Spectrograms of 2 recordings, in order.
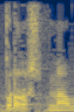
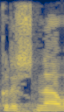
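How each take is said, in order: First: कृष्णा said as "kroshna"; variant pronunciation. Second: Said in the usual way. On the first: Shown as a demonstration. Teacher quoting how some devotees say it, कृष्णा as "kroshna". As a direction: round the first vowel of कृष्णा to an o: "kroshna". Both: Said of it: "कुछ लोग कृष्णा बोलते हैं".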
